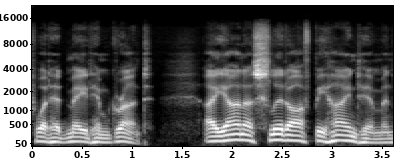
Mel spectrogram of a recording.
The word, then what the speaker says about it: Ayana: Then Ayana. He tasted the syllables, the long vowel like a held breath. Ayana, he said back to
